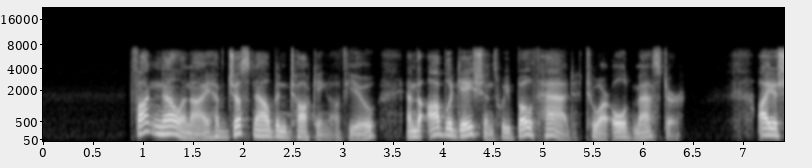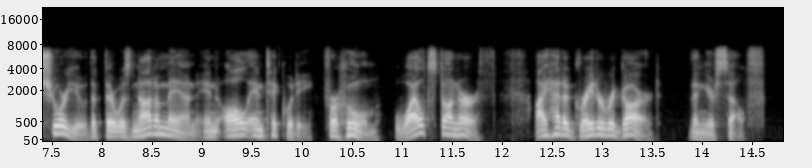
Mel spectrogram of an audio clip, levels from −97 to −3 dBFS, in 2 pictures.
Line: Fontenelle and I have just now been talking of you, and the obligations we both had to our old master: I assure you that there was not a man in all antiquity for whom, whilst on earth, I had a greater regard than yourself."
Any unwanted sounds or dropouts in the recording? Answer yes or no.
no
